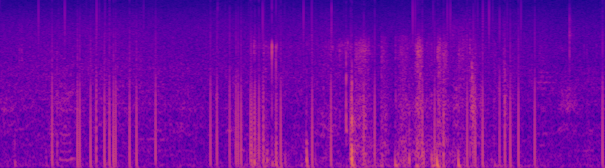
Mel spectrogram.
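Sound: rain starting to fall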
